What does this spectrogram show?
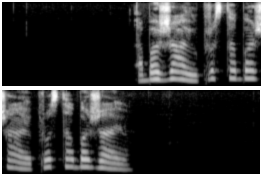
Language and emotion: Russian, positive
